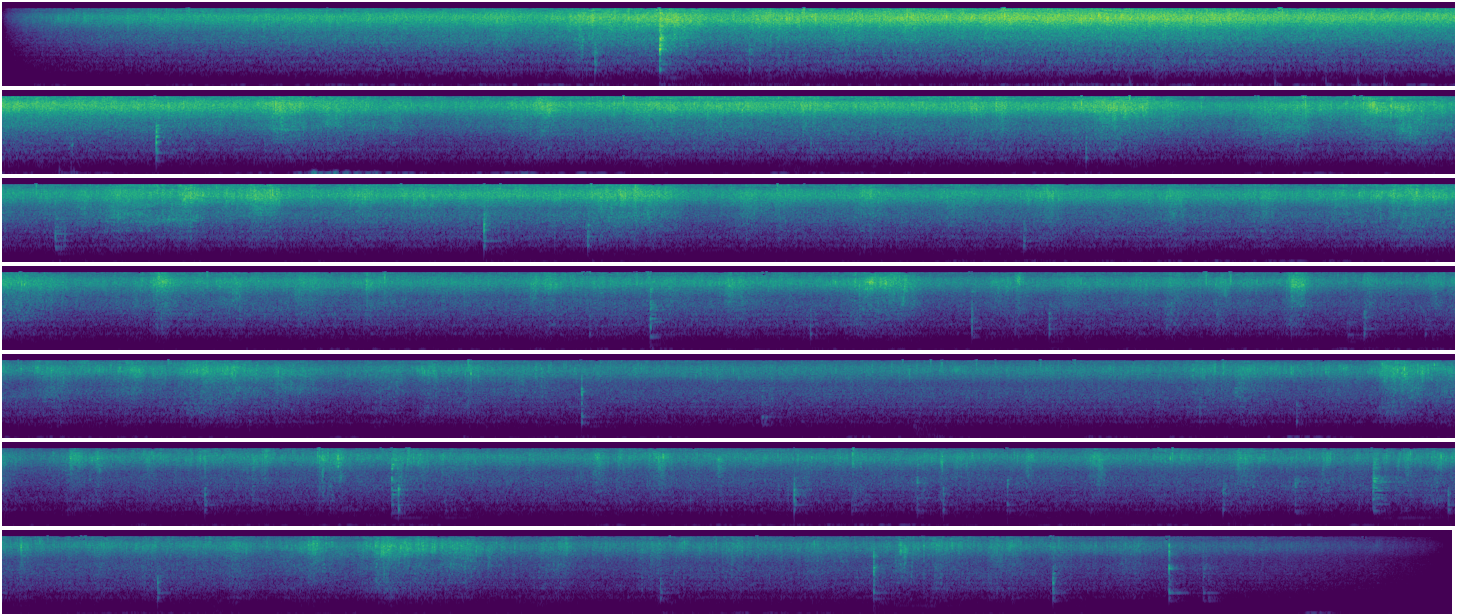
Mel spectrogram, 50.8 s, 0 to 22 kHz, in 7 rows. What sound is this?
Sound of frying bacon in a pan. Sound recorded with a ZOOM H4N Pro.
Son de lardons en train de cuire dans une poêle. Son enregistré avec un ZOOM H4N Pro.
frying, bacon, frying-bacon, cooking, pan, fry, yummy, meat, kitchen, cook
